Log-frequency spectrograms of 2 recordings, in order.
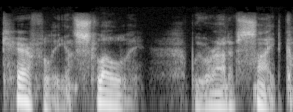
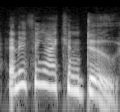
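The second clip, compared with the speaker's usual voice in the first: high-pitched, helpful eagerness; calm, interested eagerness; 4 dB louder than usual. A narrator's reading. Librarian offering help to a patron, eagerly interested. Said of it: "with the calm, interested eagerness".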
